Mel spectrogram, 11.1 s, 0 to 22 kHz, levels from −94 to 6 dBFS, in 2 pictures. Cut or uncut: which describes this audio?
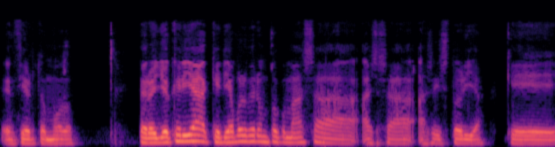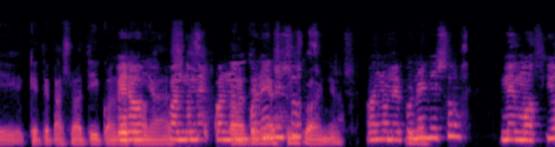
cut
